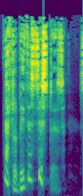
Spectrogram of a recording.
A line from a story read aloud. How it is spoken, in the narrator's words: said Mother brightly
